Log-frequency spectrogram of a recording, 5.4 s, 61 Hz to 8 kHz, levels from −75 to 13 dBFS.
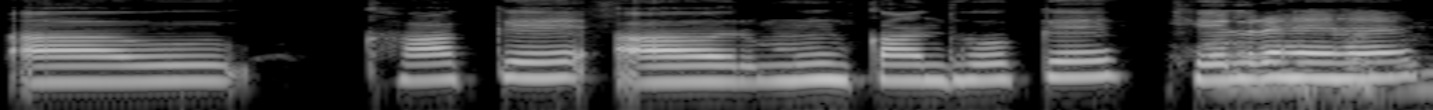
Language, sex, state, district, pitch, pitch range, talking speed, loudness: Hindi, female, Bihar, Jahanabad, 235 Hz, 225-260 Hz, 145 wpm, -16 LUFS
